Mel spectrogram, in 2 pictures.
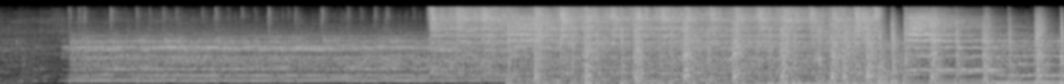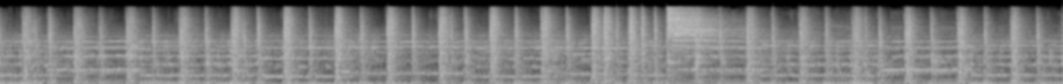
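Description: Indie rock played live on electric guitar and drum kit, with no singing. The guitar starts alone about a second in. Cymbals come in at about six and a half seconds, and the full drum kit joins a second later, the band then playing loudly with a steady beat.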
